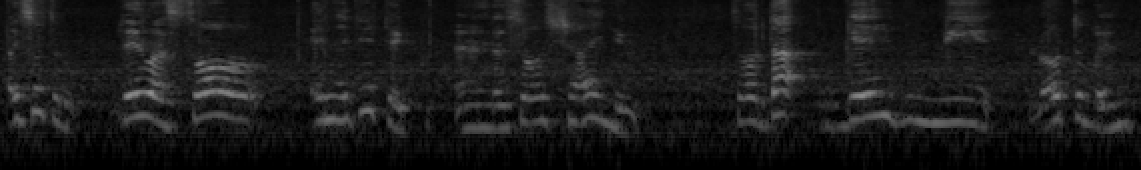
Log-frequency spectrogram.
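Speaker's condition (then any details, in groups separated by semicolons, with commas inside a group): Cerebral palsy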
